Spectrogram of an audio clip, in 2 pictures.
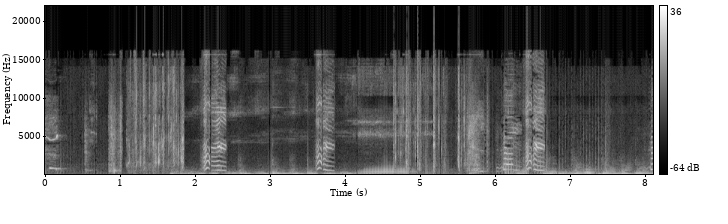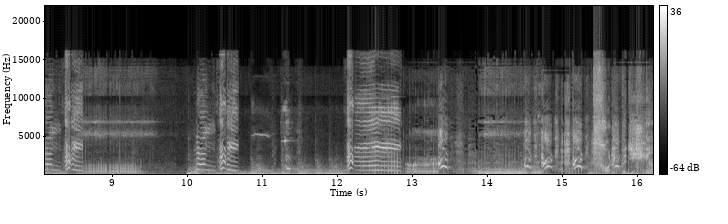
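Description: In a French Frolic dog food commercial, a dog barks, growls and yips in repeated bursts under background music and an announcer's voice.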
